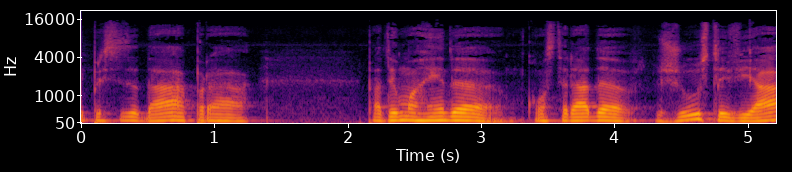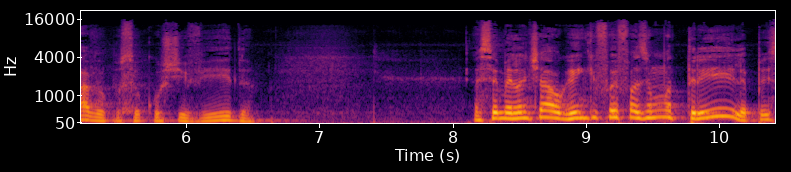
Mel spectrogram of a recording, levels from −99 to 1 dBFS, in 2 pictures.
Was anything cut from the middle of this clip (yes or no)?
no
